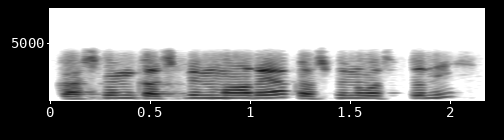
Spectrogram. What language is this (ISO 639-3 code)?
san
